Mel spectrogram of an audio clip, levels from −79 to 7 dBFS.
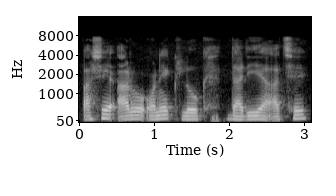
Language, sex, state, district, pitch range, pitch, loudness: Bengali, male, West Bengal, Cooch Behar, 110-130 Hz, 115 Hz, -17 LUFS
